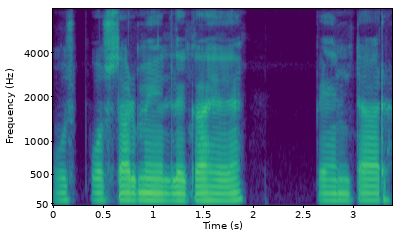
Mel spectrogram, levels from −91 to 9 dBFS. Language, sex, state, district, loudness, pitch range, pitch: Hindi, male, Tripura, West Tripura, -20 LUFS, 105-110 Hz, 105 Hz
